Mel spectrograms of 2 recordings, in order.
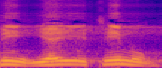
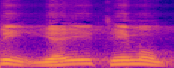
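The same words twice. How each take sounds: First: Said in the usual way. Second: ييتم drawn out syllable by syllable, kasra on the taa; slow spelled-out verb. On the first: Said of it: "بالكسر". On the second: Shown as a demonstration. Teacher spelling out the verb form for students, slowly drawn out. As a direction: stretch out ييتم slowly so each vowel is heard. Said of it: "الصبي بالكسر".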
